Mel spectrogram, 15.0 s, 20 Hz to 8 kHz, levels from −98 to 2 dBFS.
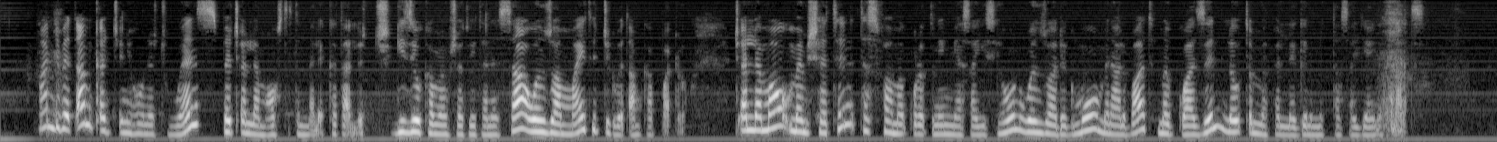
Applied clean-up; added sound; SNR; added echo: none; none; none; none.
